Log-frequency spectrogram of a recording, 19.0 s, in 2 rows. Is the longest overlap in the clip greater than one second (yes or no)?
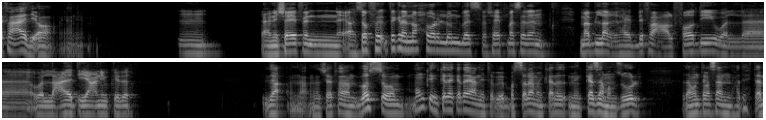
no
